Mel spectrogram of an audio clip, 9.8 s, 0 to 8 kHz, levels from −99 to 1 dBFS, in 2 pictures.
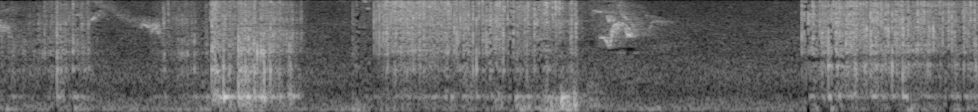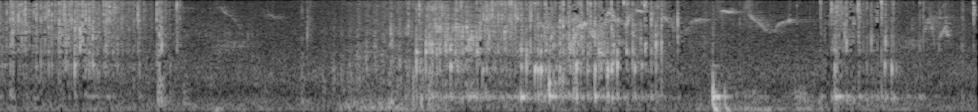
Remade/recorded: recorded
